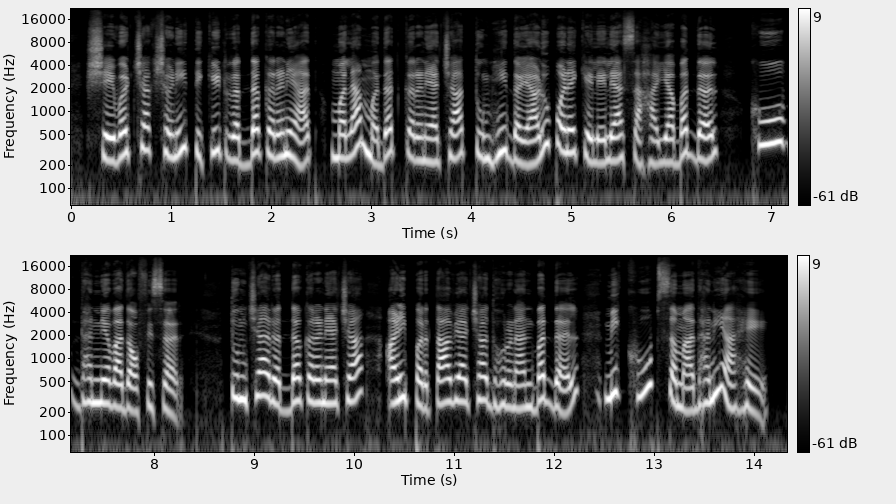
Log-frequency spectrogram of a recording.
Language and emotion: Marathi, happy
